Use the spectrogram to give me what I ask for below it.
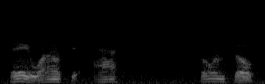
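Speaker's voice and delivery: usual speaking voice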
